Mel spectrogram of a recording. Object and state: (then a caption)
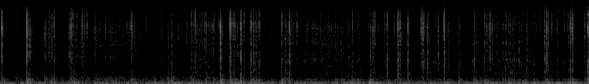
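Burlap drawstring bag. A small, empty jute burlap drawstring pouch resting on dark cloth is scratched with short nails and fingertips. The result is a rough, dry, crackly scratching with many quick bright rasps and brief louder strokes over a low, soft rumble.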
